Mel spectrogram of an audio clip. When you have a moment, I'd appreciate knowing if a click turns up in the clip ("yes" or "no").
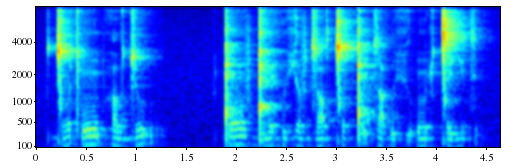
yes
